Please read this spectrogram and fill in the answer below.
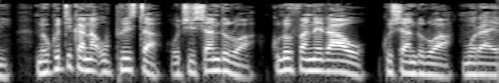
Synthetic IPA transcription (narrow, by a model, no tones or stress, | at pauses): no̞k̬ut̬ikanaupristaɦut͡ʃiʃandurwakuno̞fanirawo̞kuʃandurwamuɾai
